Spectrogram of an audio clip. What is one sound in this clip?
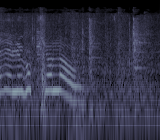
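A pickaxe clangs against a car's metal body.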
